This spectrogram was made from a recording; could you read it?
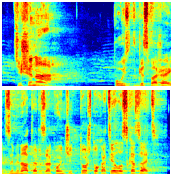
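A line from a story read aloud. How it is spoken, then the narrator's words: Shouted. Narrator (Russian): крикнул Линь-Хуан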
